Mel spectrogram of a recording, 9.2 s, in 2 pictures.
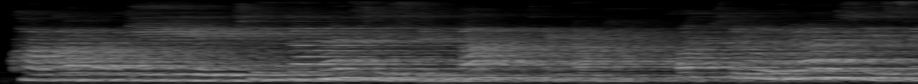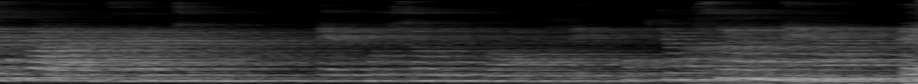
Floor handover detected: Yes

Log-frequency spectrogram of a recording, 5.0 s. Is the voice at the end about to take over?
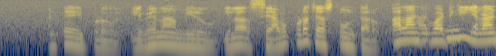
Yes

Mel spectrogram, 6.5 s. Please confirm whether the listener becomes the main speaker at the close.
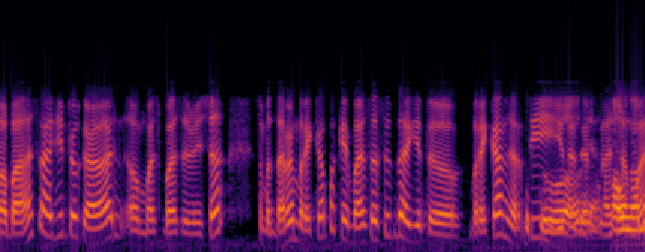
Yes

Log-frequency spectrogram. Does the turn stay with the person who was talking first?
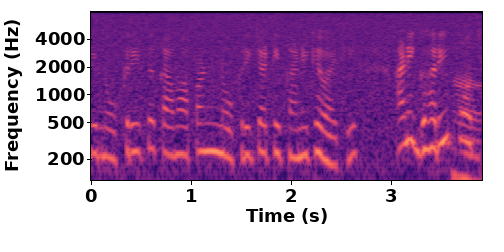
Yes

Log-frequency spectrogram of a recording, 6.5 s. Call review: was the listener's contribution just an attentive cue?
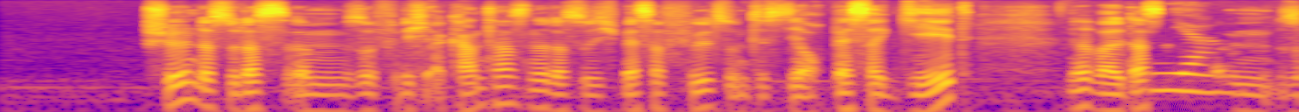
Yes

